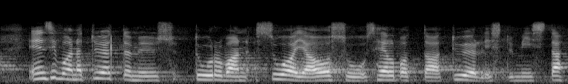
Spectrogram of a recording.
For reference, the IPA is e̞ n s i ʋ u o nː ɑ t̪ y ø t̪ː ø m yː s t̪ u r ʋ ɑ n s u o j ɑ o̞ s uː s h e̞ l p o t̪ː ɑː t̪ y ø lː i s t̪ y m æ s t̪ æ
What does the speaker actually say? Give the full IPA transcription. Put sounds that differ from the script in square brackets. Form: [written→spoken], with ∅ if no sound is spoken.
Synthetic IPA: e̞ n s i ʋ u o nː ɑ t̪ y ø t̪ː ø m yː s t̪ u r ʋ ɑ n s u o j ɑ o̞ s uː s h e̞ l p o t̪ː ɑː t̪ y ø lː i s t̪ y m [æ→i] s t̪ æ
